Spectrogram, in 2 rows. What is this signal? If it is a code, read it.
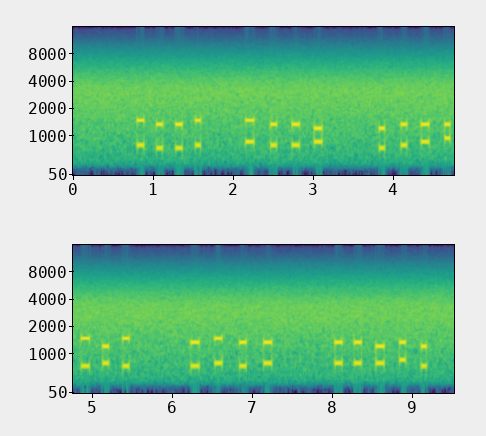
DTMF, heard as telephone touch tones, dialled by hand, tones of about 90 ms, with phone line noise. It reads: 6226 9557 1580343 2625 55481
